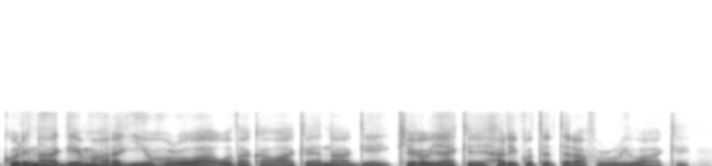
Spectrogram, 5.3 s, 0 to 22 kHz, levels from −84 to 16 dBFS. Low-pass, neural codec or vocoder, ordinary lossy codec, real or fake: 7.2 kHz; codec, 16 kHz, about 1 kbps, DyCAST, with the encoder's durations; none; fake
